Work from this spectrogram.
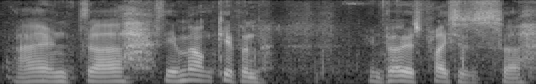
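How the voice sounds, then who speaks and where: A man with an English accent at a medium pitch and moderate pace, with noticeable background noise. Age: 60s. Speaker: vlogger. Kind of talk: casual walking vlog monologue. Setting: outdoors, walking in woods. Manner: hesitant, frequent fillers.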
